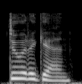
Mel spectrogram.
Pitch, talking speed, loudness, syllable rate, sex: 220 Hz, 220 wpm, -14 LUFS, 6.8 syllables/s, female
